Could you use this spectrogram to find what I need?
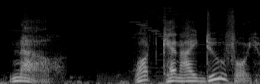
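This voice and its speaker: Music plays in the background as someone performs a put-on character voice at a middle pitch. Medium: video game. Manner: courteous, humble.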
